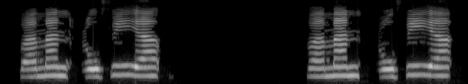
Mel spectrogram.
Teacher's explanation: اب دیکھیے یہاں پر اظہار ہو رہا ہے کیونکہ نون ساکن کے بعد میں عین آیا ہے، اس لیے یہاں پر اظہار ہو رہا ہے، اور عین کو درمیان حلق سے ادا کریں گے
